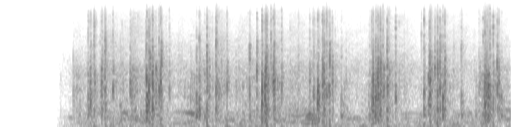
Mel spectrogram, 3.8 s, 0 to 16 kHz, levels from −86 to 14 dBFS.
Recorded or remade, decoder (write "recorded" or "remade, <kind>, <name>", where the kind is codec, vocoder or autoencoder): remade, vocoder, BigVGAN v2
